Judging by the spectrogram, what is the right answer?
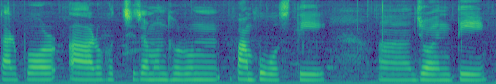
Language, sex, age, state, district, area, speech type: Bengali, female, 18-30, West Bengal, Alipurduar, rural, spontaneous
